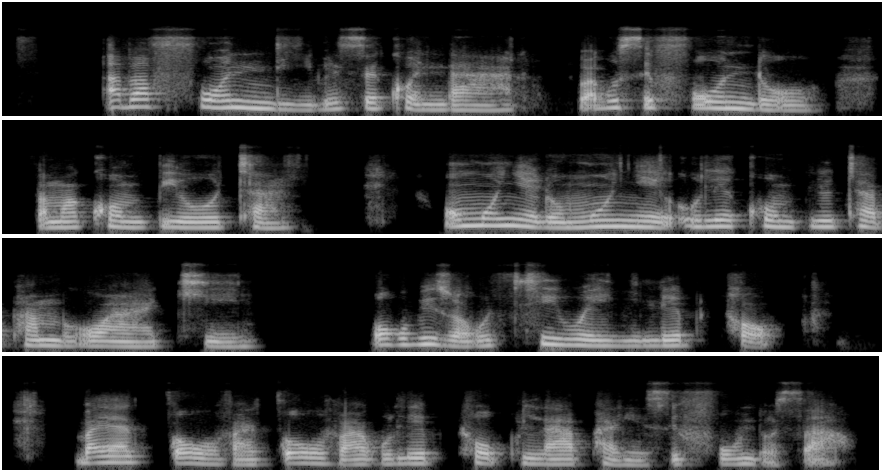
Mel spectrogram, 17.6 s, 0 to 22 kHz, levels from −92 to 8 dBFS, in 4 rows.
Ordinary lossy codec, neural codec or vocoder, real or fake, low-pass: Opus, 32 kbps; none; real; 7.2 kHz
